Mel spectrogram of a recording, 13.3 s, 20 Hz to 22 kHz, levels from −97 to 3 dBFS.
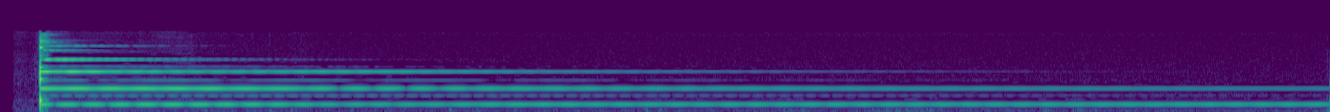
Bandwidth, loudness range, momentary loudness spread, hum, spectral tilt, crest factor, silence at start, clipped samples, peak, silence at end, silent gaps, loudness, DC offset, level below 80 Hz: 7 kHz; 17 LU; 21 LU; none; 0.5 dB/octave; 34 dB; 0.4 s; under 0.1%; 0 dBFS; 0 s; none; -29 LUFS; under 0.1%; -70 dBFS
